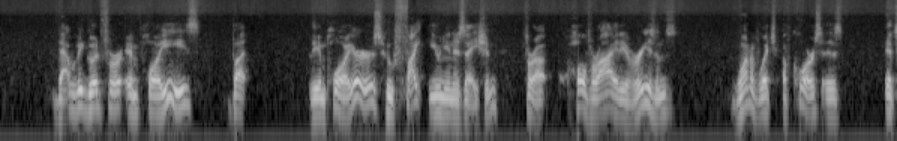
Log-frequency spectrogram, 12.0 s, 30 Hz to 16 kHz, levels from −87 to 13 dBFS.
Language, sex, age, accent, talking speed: English, male, 50-69, American, 125 wpm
